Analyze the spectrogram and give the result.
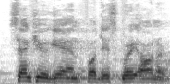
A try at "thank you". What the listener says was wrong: He still makes the common mistake of TH, thanks. This one is a hard one for non-native speakers, and I always encourage my students to really practice this sound.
